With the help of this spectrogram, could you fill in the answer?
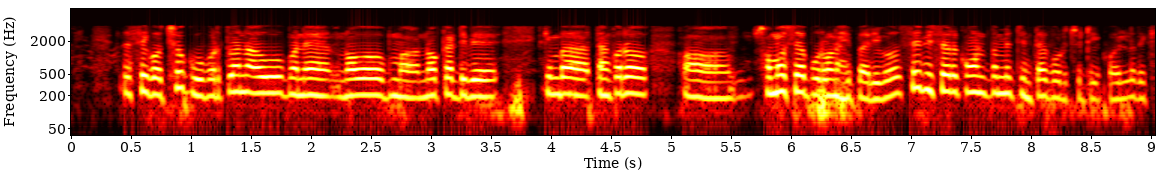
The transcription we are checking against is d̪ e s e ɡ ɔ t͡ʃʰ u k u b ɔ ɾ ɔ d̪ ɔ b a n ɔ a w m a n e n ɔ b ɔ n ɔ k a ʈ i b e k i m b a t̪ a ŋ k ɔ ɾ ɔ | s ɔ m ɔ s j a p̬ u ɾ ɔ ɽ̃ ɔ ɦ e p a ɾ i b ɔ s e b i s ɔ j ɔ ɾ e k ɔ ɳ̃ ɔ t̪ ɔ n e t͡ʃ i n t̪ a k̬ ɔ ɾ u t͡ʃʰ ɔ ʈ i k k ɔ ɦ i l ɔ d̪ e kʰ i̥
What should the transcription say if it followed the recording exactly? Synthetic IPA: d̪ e s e ɡ ɔ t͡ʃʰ ɔ k u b ɔ ɾ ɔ t̪ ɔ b a n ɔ a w m a n e n ɔ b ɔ n ɔ k a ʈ i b e k i m b a t̪ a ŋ k ɔ ɾ ɔ | s ɔ m ɔ s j a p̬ u ɾ ɔ ɽ̃ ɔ ɦ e p a ɾ i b ɔ s e b i s ɔ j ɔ ɾ e k ɔ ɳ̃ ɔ t̪ ɔ m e t͡ʃ i n t̪ a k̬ ɔ ɾ u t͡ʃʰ ɔ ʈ i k k ɔ ɦ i l ɔ d̪ e kʰ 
